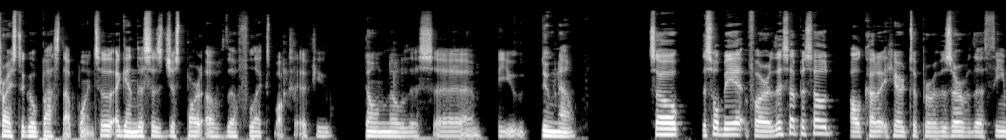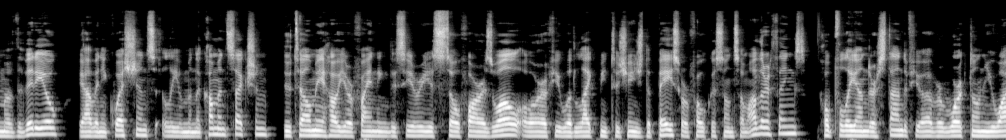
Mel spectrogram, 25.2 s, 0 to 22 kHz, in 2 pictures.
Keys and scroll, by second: 5.7 ctrl+s.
